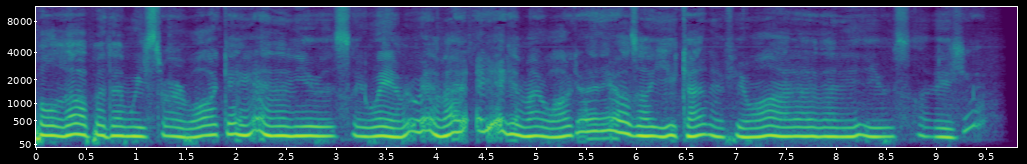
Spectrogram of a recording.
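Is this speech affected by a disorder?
Yes: tracheostomy; voice lost at first, spelled on communication board, voice later regained, cuff inflated at night stops talking.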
